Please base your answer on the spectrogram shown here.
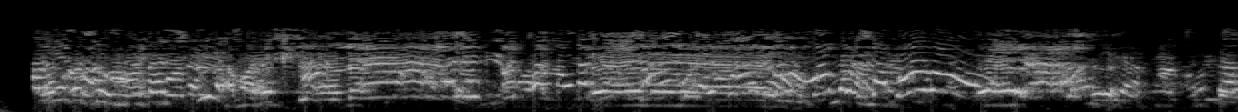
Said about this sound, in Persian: فریاد نوجوانی که آه و نالش به گوش افراد منسوب به پلیس ایران نرسید. ویدیویی که تازه در شبکه‌های اجتماعی نشر شده و نشان می‌دهد یک نوجوان در جاده یسوی پلیس ایران لاتوکوب و شکنجه می‌شود.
